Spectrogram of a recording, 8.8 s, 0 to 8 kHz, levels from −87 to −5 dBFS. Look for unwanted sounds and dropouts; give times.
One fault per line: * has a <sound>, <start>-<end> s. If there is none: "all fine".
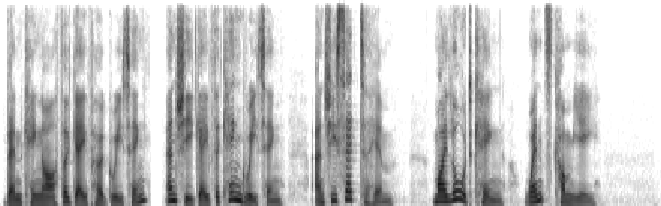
all fine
